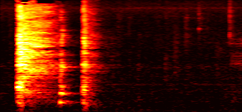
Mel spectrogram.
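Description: A woman coughing twice, two short, loud coughs within the first second.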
